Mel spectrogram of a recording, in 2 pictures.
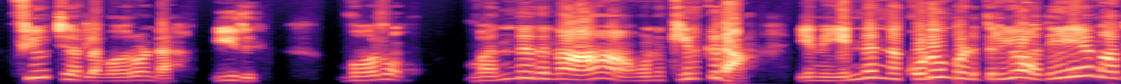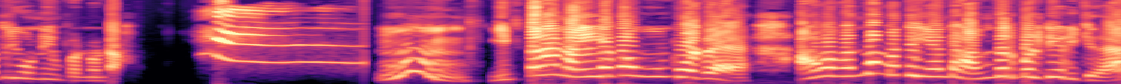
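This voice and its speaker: A man's voice: sits high, fairly bright tone, no echo. A man voicing a young father in a cartoon comedy, ranting in comic exasperation at his baby son.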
